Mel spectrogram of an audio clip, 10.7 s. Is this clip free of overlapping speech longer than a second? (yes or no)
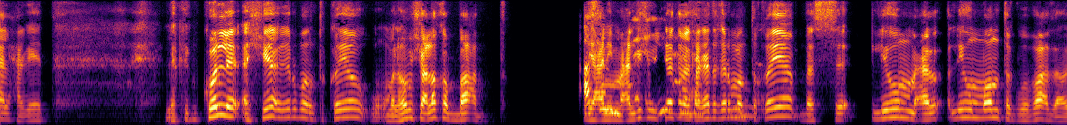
no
